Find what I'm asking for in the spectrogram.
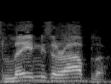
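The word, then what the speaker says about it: Les Misérables: It's Les Miserables.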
